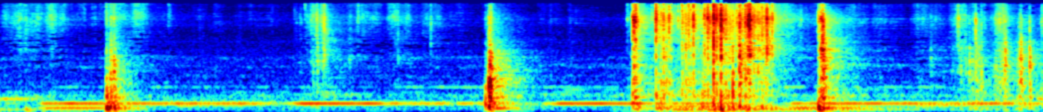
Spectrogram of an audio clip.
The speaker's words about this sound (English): let's go ahead and pull out our love oracle cards, the soul connection, and let's see exactly where this love is going to take us.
